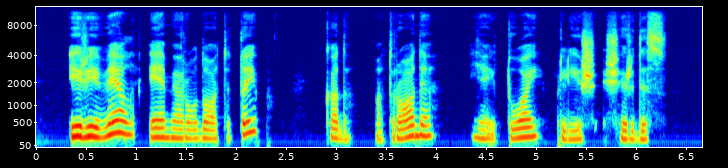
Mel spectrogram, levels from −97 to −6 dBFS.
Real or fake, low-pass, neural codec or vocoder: fake; 10.8 kHz; vocoder, 48 kHz, 128 mel bands, Vocos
